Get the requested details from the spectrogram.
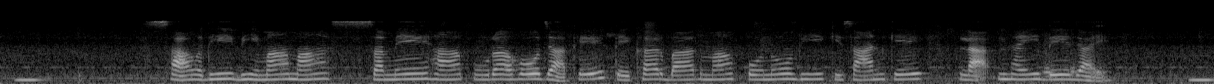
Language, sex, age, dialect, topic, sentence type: Chhattisgarhi, female, 41-45, Eastern, banking, statement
